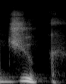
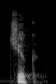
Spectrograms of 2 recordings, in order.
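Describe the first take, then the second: First: The word has a long oo vowel. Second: The word has a short vowel like look. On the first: This is the standard English pronunciation. "we don't say duke" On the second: This is how Belfast speakers say it. "We say juk, same as look"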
